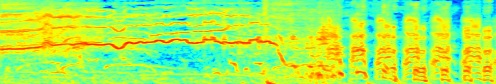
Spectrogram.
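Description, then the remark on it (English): A loud, shrill steam kettle whistle holds a wavering high pitch for a few seconds, then gives way to choppy, rapid bursts of a child's high squealing screams when Justin Bieber showed up to play a game of basketball. “Right, so that's a steam kettle that you would have, and then this is the kid.”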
